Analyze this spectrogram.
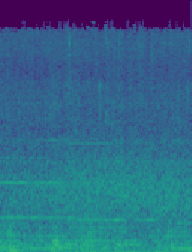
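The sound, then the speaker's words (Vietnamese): Heavy pouring rain makes a dense, steady hiss that stays even and unbroken throughout, with no voices. “Tại thôn Cát Dương, trời mưa như là thác đổ”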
